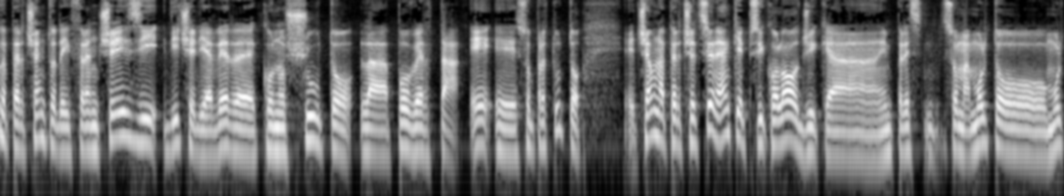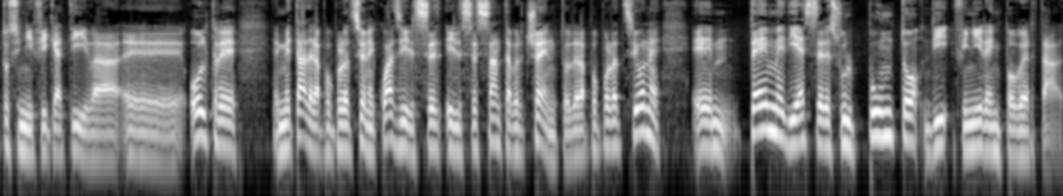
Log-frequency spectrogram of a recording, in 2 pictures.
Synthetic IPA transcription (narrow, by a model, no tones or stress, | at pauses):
wepert͡ʃɛnt̪od̪ejfɾant͡ʃeːzid̪iːt͡ʃed̪iaverkonoʃːuːt̪olapovert̪a̰esopɾat̪ːut̪ːot͡ʃɛunapert͡ʃet̪sjoːneaŋkepsikolɔːd͡ʒikaimpɾesnsomːamolt̪omolt̪osiɲːifikat̪iːvaɛ̰olt̪ɾemet̪ad̪ːelːapopolat̪sːjoːnekwaːzilseilsesːant̪apert͡ʃɛnt̪od̪elapopolat̪sːjoːne | t̪ɛːmed̪iɛsːeɾesulpunt̪od̪ifiniːɾeimpovert̪a̰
